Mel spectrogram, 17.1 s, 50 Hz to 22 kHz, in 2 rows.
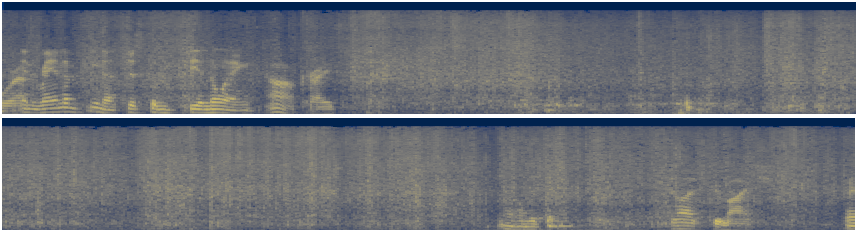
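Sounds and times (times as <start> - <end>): bubble wrap crinkling: 0.0 - 17.0.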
